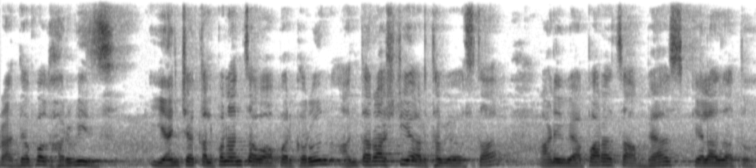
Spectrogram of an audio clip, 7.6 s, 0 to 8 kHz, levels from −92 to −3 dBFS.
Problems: none marked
